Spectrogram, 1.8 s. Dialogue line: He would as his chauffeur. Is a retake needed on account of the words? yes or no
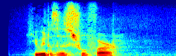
no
